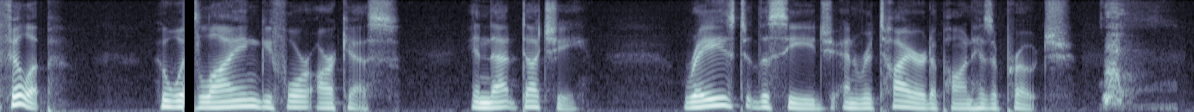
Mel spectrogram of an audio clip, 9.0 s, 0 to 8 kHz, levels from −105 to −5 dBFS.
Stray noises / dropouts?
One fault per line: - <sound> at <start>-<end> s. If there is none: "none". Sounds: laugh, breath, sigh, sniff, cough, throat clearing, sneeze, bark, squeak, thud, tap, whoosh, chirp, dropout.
- dropout at 1.4-1.5 s
- bark at 8.3-8.9 s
